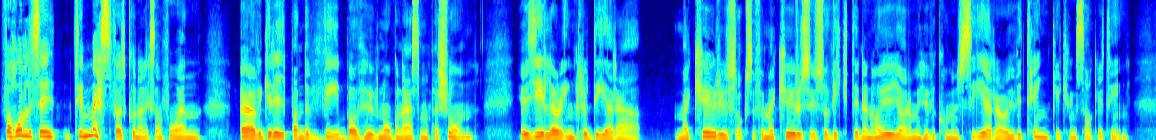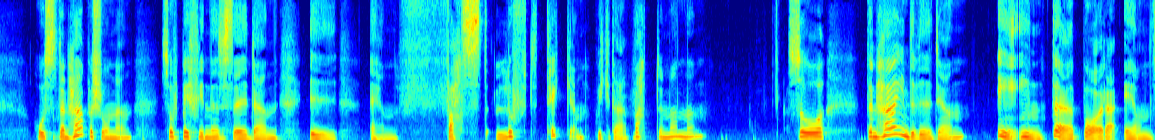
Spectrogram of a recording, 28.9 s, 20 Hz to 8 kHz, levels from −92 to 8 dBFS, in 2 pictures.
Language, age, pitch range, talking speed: Swedish, 20-39, 200-250 Hz, 145 wpm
